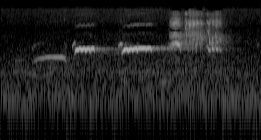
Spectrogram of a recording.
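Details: On a summer evening, a common blackbird sings a low mellow whistle, then two loud level fluted notes, and finishes with a burst of harsh, high scratchy twittering, the classic ending of a phrase.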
